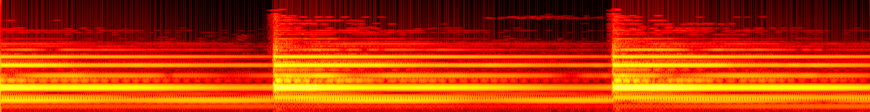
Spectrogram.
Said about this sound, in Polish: W pobliżu budynku stanął też dzwon Głos Nienarodzonych, w który mógł uderzyć każdy przechodzień.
